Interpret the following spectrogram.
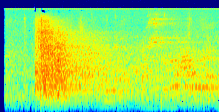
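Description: A starting gun fires once, a sharp crack about a third of a second in, followed by a trailing echo. It is the start signal that sends the sprinters out of their blocks.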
